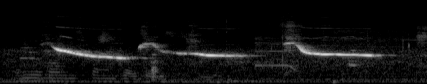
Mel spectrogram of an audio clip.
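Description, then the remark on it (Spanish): Three descending whistles, like fireworks, each a clear high tone sliding smoothly downward for about a second, one after another, with no bangs following and no talking. “Pétalos, pétalos pétalos este, fuegos artificiales.”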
